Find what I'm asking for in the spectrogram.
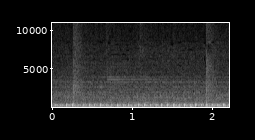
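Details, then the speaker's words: KTM 390 single-cylinder idling after replacing the faulty stator (magneto) that caused highway stalling from no charging, and the starter overrunning clutch; steady, even idle with regular firing pulses, no knocks, charging voltage restored to 14 V. "來啟動一下，看它有没有恢復正常。看来電壓恢復了，14伏。"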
